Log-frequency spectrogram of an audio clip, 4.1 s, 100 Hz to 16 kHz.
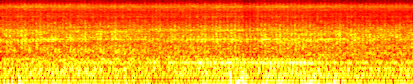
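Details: Ford Ranger that previously gave no reaction and wouldn't start, after repair: it catches on one click and holds a steady, moderately fast idle with a low, even throb; it later revved to 4,500 rpm. Normal idle.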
